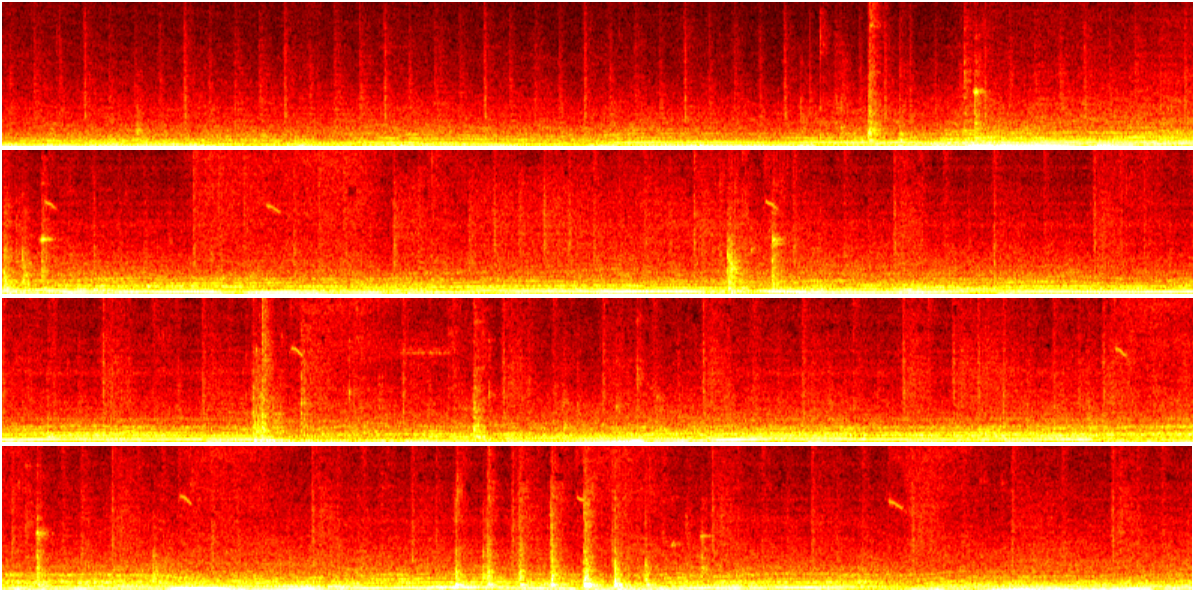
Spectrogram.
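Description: Several drifting cars, one of them a Supra, keep up a continuous engine roar with long, wavering tire squeals sliding up and down in pitch, loud and steady across the whole stretch with repeated revving swells.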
